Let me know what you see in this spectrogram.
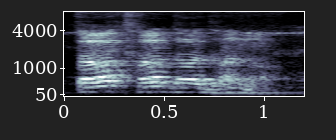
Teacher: जिवा जो है वो दांतों को टच कर रही है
